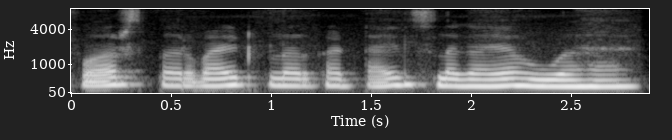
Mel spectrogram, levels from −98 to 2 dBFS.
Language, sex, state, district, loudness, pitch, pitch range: Hindi, female, Jharkhand, Garhwa, -14 LUFS, 205 Hz, 195-210 Hz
